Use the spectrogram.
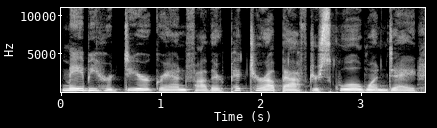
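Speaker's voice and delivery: plain reading voice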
